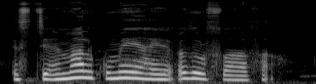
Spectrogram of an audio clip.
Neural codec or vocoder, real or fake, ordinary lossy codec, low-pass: none; real; none; none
